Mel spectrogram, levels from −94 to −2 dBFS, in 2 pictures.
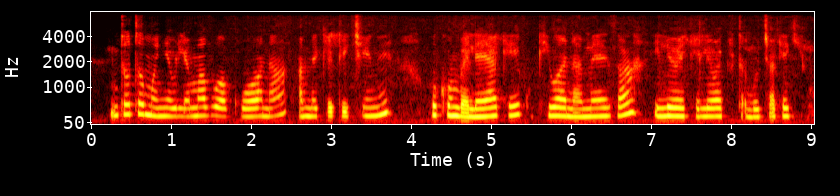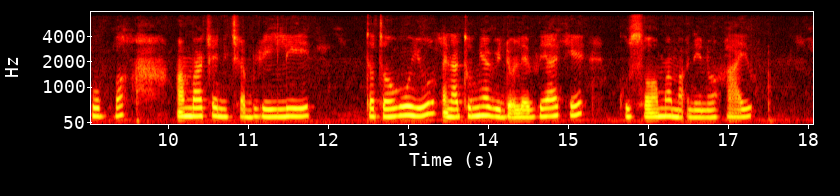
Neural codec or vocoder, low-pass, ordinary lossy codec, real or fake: codec, 16 kHz, 4 kbps, X-Codec, WavLM features, trained on Multilingual LibriSpeech; 7.2 kHz; AAC, 48 kbps; fake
